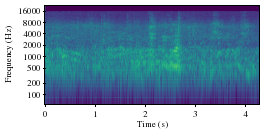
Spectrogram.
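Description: Spectators' voices chattering over one another, several people talking and calling out at once with no single clear speaker.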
